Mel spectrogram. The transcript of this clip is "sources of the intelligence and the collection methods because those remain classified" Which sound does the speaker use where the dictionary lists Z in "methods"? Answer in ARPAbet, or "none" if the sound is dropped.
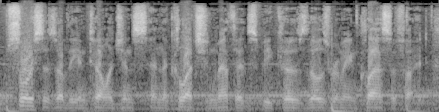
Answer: Z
